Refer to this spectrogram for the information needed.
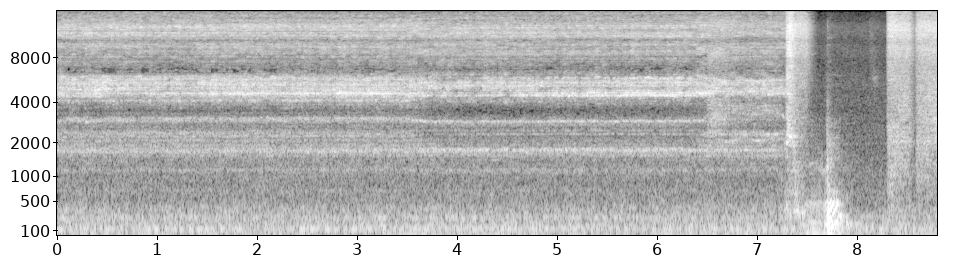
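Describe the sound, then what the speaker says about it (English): Airbrush being sprayed out for cleaning while painting a model, a steady thin high hiss that runs for several seconds and then stops with a couple of short sputtering bursts at the end. "Just clean it out the airbrush."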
